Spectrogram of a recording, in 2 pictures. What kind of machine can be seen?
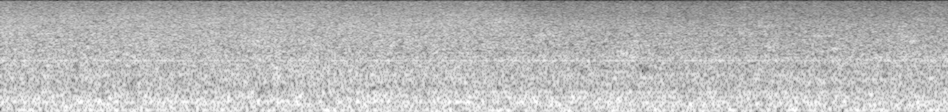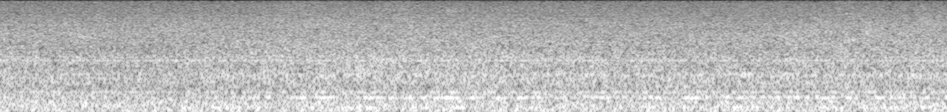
pump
